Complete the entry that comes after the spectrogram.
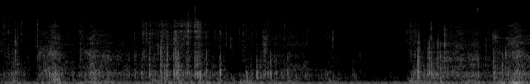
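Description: Both hands and fingertips scoop, press and crush a pile of dry, crunchy pink-purple soap scraps on a wooden floor. The result is a dense, continuous crunching and crinkling with a low, heavy body and bright crackly grit on top. The sound eases briefly near the middle and ends with a firmer squeeze.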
